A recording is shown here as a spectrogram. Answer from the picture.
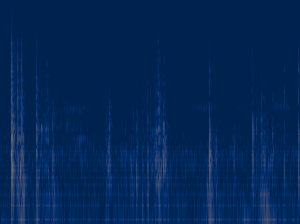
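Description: Long metal tweezers tapping and clicking against a clear plastic jar enclosure. The sounds are faint, scattered handling knocks, about one a second.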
